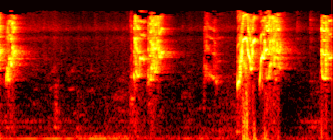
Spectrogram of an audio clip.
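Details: Chirping of green and blue lovebirds getting ready to lay eggs: shrill, scratchy high chirps in clustered bursts, with a longer, louder double burst near the end, over a low steady background hum.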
